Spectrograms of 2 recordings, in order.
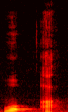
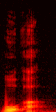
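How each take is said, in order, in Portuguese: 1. O T vira uma parada na garganta. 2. O T vira uma parada na garganta.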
